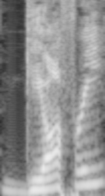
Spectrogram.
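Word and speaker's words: Giuffre: Virginia Guilloffrey, I believe is how you pronounce her last name.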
